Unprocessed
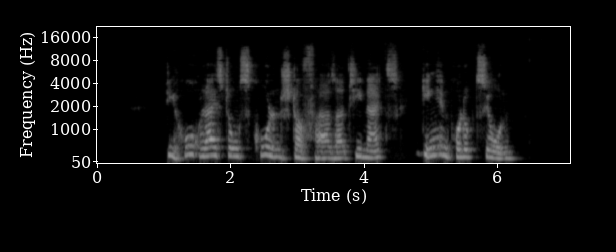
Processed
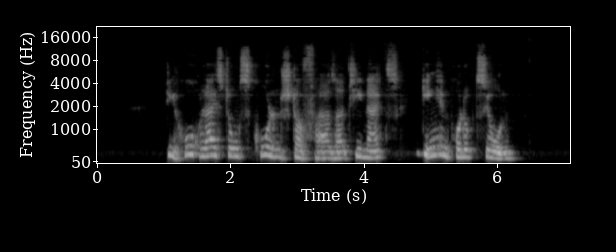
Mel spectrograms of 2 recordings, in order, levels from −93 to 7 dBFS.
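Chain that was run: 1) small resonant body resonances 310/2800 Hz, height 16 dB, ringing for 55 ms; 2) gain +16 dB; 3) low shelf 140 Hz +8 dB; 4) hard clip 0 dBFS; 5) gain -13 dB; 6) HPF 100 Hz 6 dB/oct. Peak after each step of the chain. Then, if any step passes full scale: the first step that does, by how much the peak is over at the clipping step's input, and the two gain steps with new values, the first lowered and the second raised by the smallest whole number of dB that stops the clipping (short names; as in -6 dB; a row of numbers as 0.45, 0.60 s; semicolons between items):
-21.5, -5.5, -4.5, -4.5, -17.5, -18.0 dBFS; no overload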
